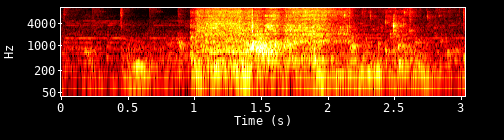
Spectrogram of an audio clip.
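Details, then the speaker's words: Aquila 32 Sport boat's marine toilet in the starboard wet head, empty mode: short burst of rushing, gurgling water as the pump drains the bowl, then quieter tail; empty cycle works normally. "and then you've got the empty so let's take a look at what empty does I think it's going to just empty the"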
